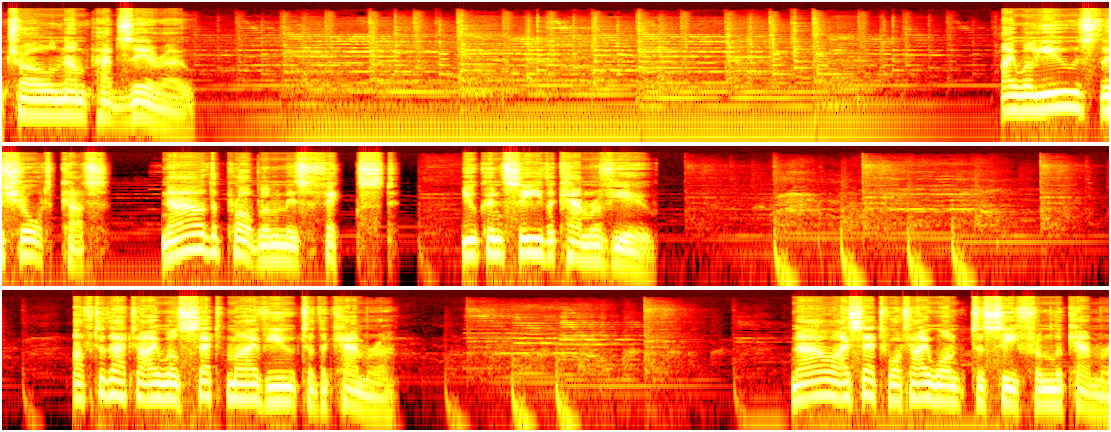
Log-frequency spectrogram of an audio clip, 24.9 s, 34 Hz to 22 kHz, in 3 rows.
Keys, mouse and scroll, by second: 7.9 ctrl+KP_0, 10.0-13.0 middle drag, 13.0 KP_0, 15.1-24.5 shift+middle drag, 24.5-24.9 scroll up 1.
